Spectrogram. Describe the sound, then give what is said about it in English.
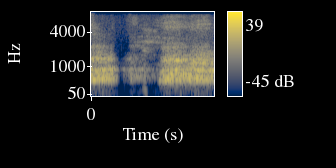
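A dog named Papu barks loudly at other dogs it has spotted outside, two drawn-out barks split by a short pause, with no one talking over them. “He's just spotted other dogs outside.”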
